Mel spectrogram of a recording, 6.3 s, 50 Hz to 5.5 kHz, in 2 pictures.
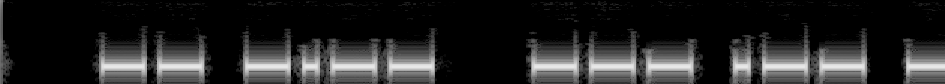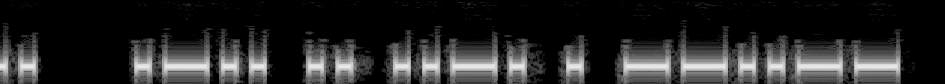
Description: Morse code, heard as a keyed tone, about 25 wpm, 600 Hz. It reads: MY OWN LIFE,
